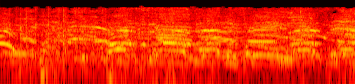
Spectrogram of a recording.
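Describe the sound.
Fans at a baseball stadium cheering loudly and steadily as Columbus is down to its final out, a dense roar of many yelling voices that holds throughout with only brief dips.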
